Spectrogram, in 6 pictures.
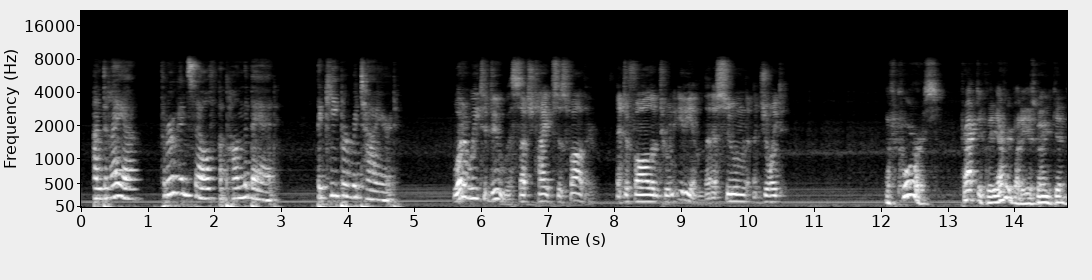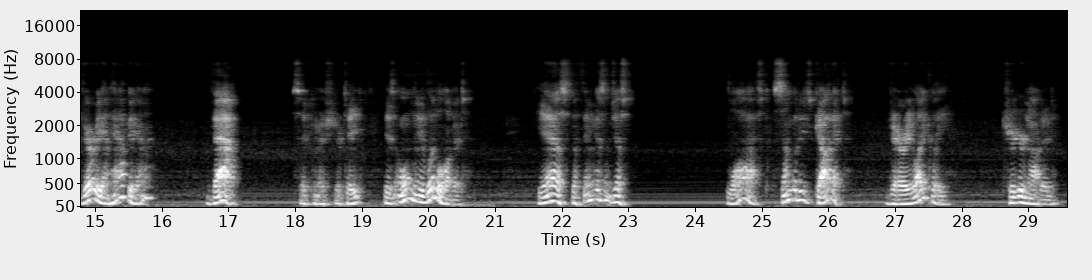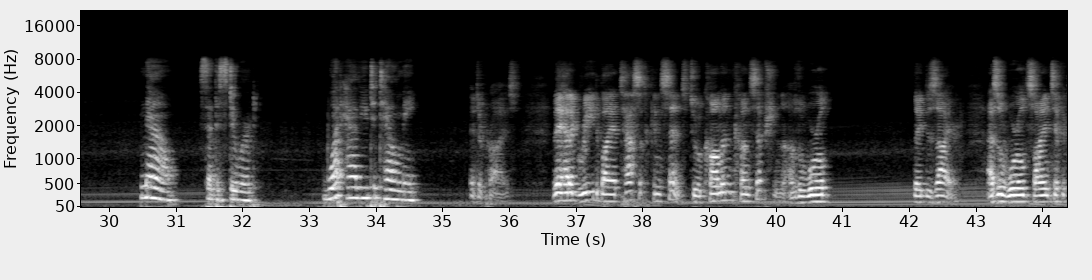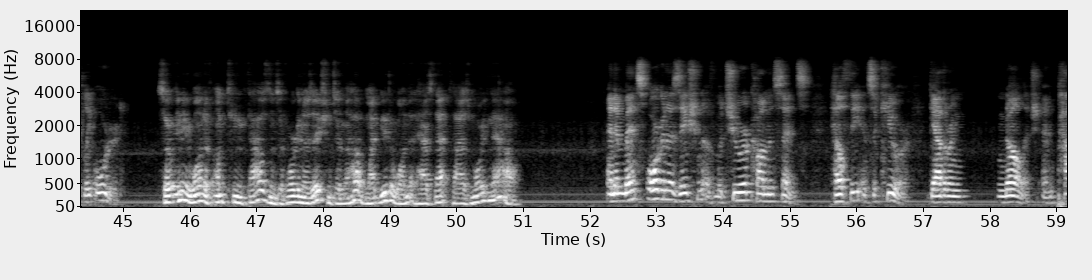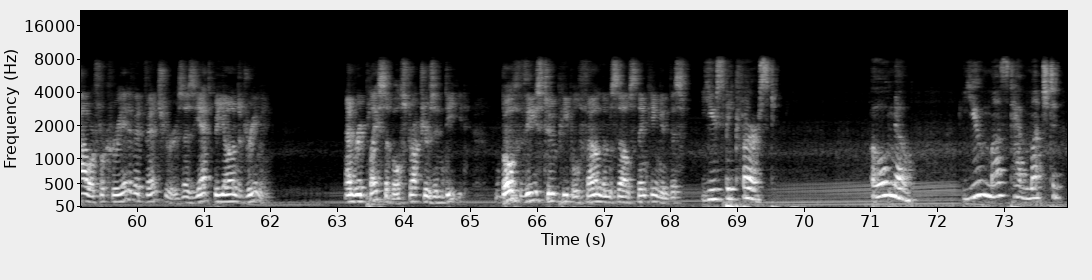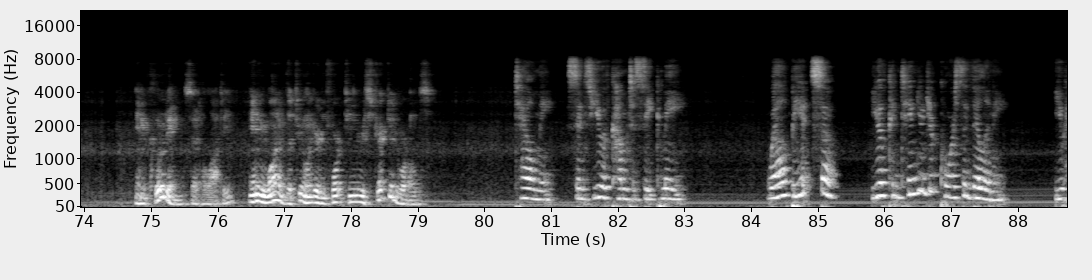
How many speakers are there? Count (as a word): three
